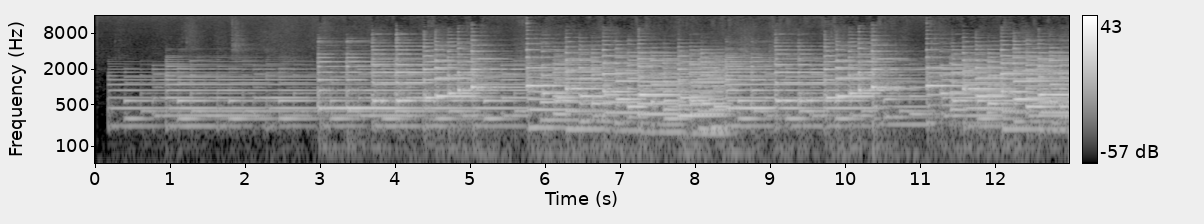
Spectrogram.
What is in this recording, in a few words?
Solo Piano, Finale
